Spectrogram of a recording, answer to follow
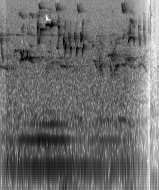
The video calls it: Blackcap song is rich, bubbly and flutey. The phrases are clear and the song seems measured and considered and doesn't seem hurried.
